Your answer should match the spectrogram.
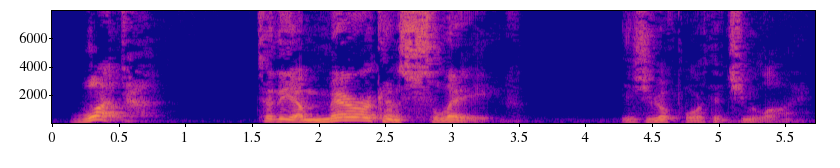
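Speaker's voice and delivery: thundering nineteenth-century oratory; impassioned oration. Acted. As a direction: deliver it like a fiery speech to a hall. Recites Douglass's Fourth of July speech.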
